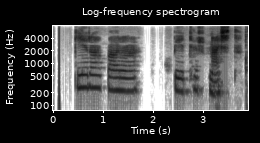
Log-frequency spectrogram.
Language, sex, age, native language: Icelandic, female, 7, Icelandic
